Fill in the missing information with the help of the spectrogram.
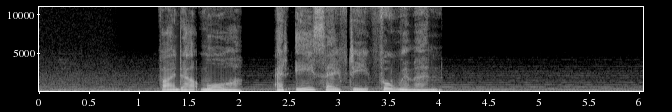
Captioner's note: voiceover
